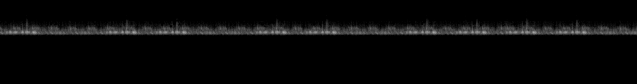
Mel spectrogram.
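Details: Cricket chorus in a soothing nighttime recording: rapid high trills broken into short grouped bursts roughly every half second, slightly uneven in rhythm, over a thin high background buzz.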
